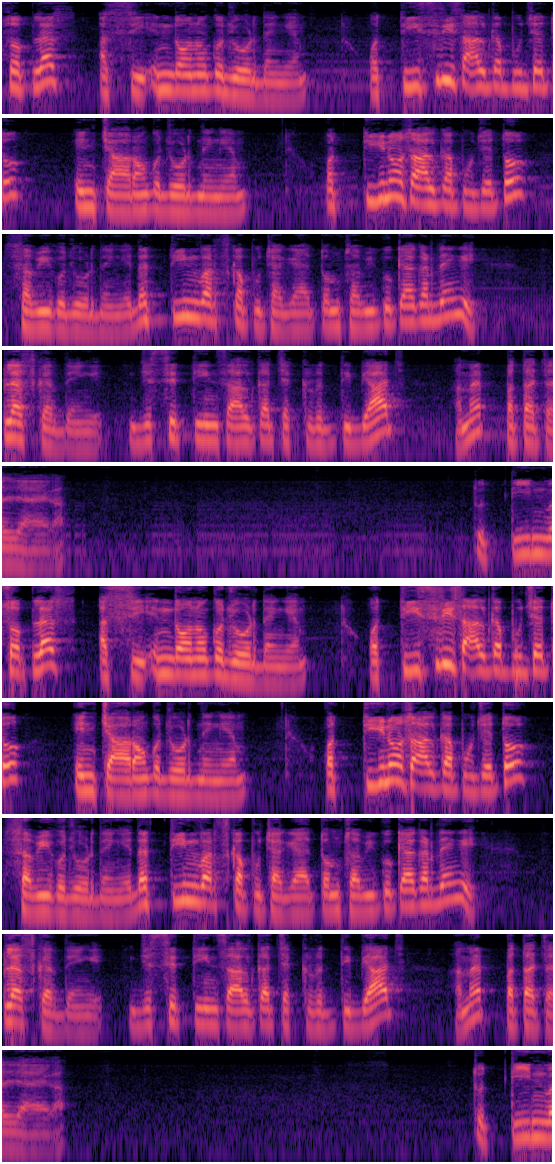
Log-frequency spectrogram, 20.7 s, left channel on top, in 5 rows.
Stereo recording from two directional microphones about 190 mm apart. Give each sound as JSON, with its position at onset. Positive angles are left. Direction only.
{"t": 0.0, "sound": "speech", "side_deg": -35}
{"t": 20.1, "sound": "speech", "side_deg": -35}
